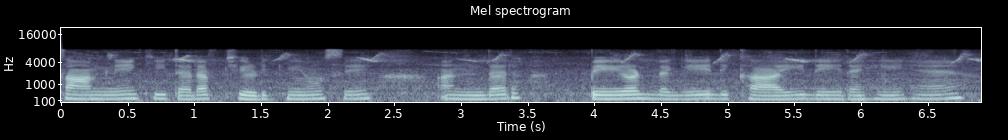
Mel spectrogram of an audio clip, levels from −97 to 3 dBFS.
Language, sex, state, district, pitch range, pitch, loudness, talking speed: Hindi, female, Uttar Pradesh, Lucknow, 170-185 Hz, 175 Hz, -19 LUFS, 105 wpm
